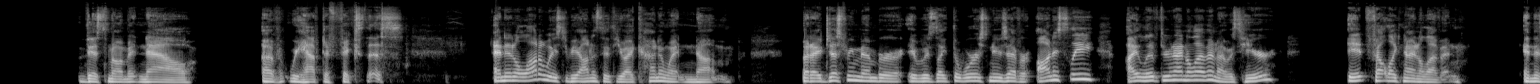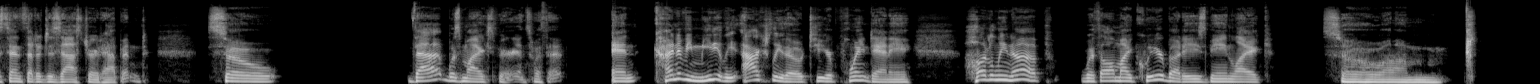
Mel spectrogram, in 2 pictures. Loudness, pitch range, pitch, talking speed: -18 LUFS, 120-165 Hz, 140 Hz, 165 wpm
